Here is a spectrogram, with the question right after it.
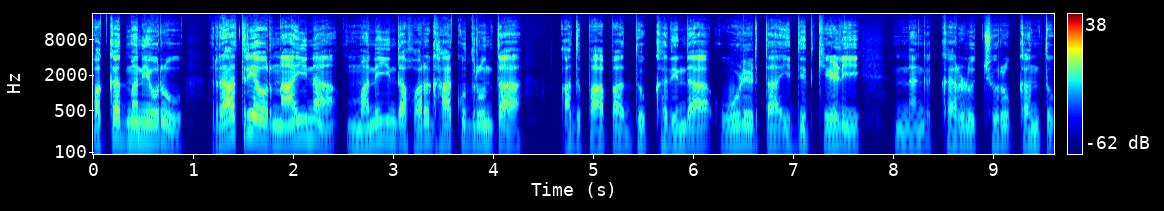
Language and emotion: Kannada, sad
